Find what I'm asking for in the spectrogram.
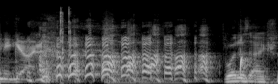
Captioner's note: laughing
